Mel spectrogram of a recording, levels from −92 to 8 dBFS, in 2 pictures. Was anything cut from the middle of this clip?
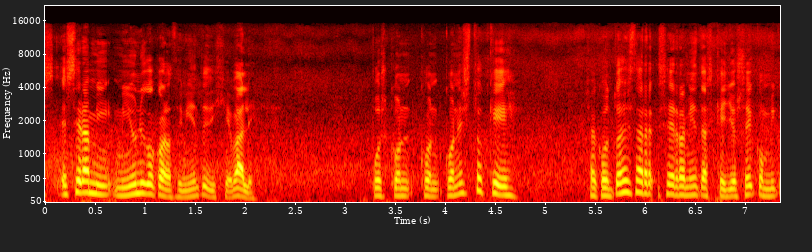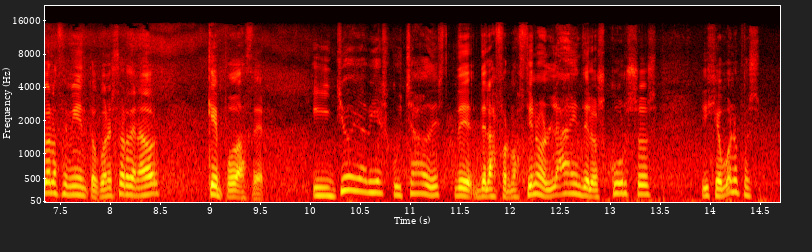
yes; 2 cuts; at 10.0 s, 11.4 s

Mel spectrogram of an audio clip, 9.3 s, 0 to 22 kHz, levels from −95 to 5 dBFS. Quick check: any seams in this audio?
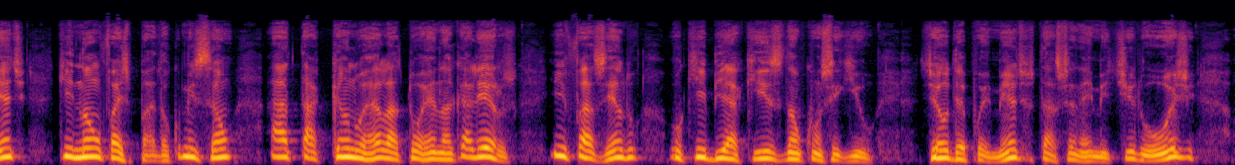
yes; 1 cut; at 6.8 s

